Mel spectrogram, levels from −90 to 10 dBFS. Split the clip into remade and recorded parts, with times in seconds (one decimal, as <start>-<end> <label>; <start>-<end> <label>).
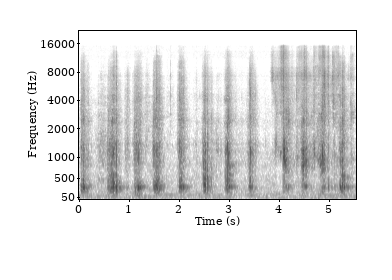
0.0-0.6 recorded; 0.6-1.3 remade; 1.3-2.2 recorded; 2.2-4.6 remade; 4.6-5.5 recorded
